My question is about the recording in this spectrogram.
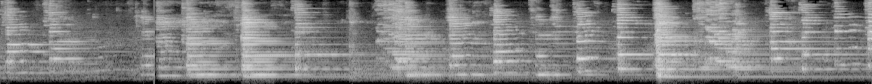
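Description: Guzheng (Chinese plucked zither) played solo: a continuous run of plucked notes that ring on. There is a brief softer lull about a second in, and a loud, low note stands out about two-thirds of the way through.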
